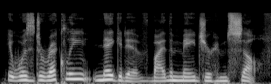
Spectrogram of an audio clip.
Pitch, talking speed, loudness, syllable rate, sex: 180 Hz, 175 wpm, -17 LUFS, 6.0 syllables/s, female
